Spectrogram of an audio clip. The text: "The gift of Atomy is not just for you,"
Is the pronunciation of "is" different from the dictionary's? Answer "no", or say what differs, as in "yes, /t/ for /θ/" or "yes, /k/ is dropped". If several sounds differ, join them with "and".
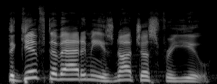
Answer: no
